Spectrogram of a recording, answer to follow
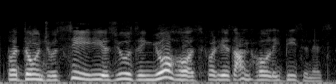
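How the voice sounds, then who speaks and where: An actress playing a devout, fiery, strong-willed Californio ranch wife, emphatic and dramatic in 1940s radio style. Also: female voice, mid-range voice, brisk, lightly acted. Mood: indignant. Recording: muffled vintage radio recording.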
